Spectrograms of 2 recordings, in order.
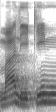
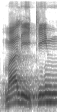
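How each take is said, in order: Both takes have the same delivery.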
